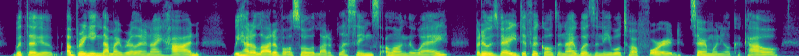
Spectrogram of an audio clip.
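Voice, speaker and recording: A woman talks at a fairly quick pace in a fairly low, monotone voice with flat intonation. The recording is very clean, with a silent background. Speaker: cacao ceremony guide and brand co-founder. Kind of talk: casual interview conversation.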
